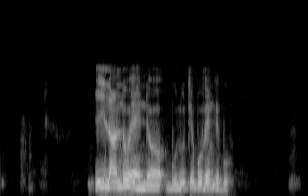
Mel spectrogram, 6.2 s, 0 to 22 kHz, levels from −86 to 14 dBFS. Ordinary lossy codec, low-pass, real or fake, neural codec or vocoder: Opus, 64 kbps; 5.4 kHz; real; none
